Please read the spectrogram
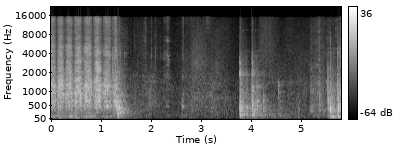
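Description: Hand backsaw cutting through a small piece of hardwood with fast, even strokes, about five a second, until the cut is finished about a second and a half in. After a pause comes a sharp knock at about four seconds, then a few lighter knocks and clatters.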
